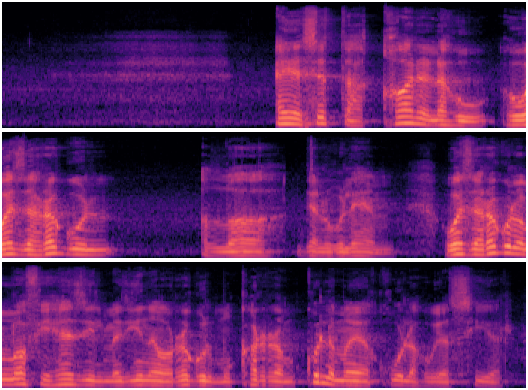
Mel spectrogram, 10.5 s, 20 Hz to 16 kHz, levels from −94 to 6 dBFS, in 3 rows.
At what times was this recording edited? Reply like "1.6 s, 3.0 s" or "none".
3.3 s, 5.4 s

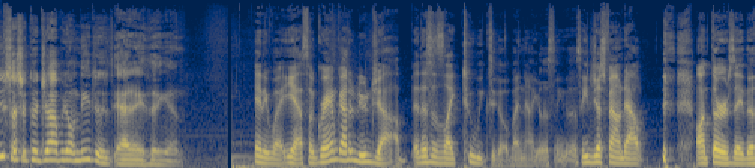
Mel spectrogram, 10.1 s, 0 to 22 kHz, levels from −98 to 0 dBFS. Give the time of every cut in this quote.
none

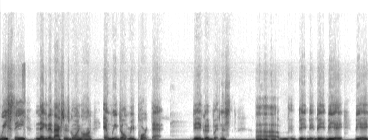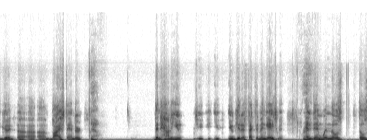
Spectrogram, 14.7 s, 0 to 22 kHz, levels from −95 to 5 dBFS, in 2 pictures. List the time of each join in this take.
none

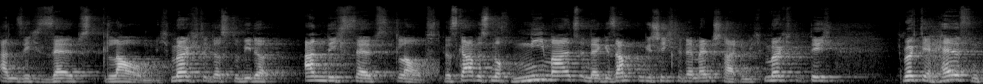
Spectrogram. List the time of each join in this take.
4.4 s

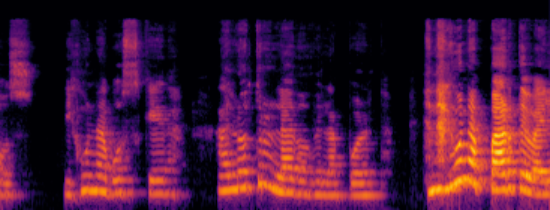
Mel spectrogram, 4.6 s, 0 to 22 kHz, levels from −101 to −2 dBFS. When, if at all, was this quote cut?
3.4 s

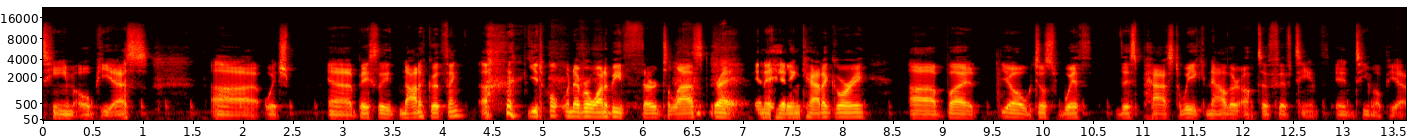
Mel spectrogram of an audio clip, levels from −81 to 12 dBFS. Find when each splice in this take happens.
none

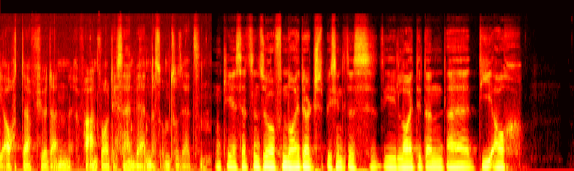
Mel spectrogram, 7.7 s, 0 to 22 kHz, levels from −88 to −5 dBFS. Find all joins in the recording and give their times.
4.6 s, 5.9 s

